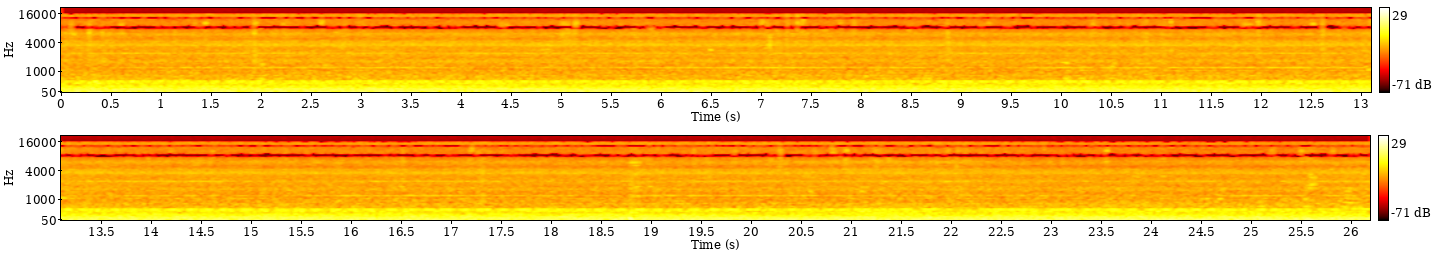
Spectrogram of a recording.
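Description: Jet engines roar steadily, heard from inside an airliner cabin.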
